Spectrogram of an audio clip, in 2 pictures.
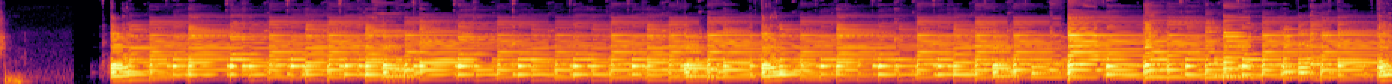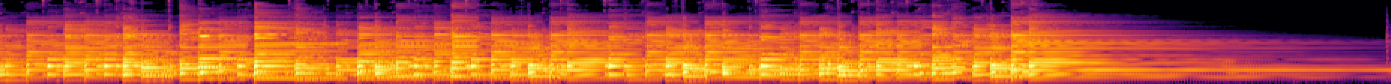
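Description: Five-string resonator banjo playing bluegrass backup rolls through G, C and D chords, starting just under a second in. The last notes ring and fade away over the final two seconds.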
